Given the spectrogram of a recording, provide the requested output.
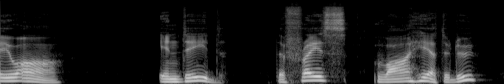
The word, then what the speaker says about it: hva heter du: Indeed, the phrase hva heter du may be pronounced more like hva heiter du in certain parts of the country.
